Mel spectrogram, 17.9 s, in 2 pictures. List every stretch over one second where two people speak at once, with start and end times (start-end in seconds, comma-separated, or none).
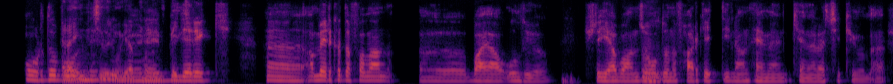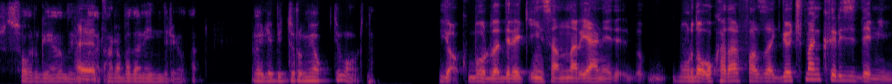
0.6-2.0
